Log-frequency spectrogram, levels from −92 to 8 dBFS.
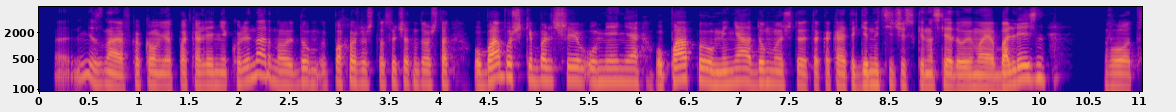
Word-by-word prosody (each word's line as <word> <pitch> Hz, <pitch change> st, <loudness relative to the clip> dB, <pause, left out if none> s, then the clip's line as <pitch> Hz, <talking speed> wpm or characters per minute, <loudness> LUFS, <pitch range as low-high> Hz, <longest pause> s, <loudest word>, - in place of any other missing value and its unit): Э, -, -, -12 dB
не 205 Hz, -4 st, -5 dB
знаю, 125 Hz, -5 st, +1 dB
в 105 Hz, -, -20 dB
каком 125 Hz, 0 st, -2 dB
я 115 Hz, 0 st, -2 dB
поколении 125 Hz, +1 st, -2 dB
кулинар, 185 Hz, -, -1 dB
но 130 Hz, -3 st, -1 dB
дум 130 Hz, 0 st, -4 dB
похоже, 140 Hz, +1 st, -1 dB
что 130 Hz, 0 st, -7 dB
с 135 Hz, -, -19 dB
учетом 140 Hz, -1 st, -4 dB
того, 130 Hz, -1 st, -2 dB
что 130 Hz, 0 st, -2 dB, 0.2 s
у -, -, +1 dB
бабушки 185 Hz, +5 st, +5 dB
большие 160 Hz, 0 st, -1 dB
умения, 150 Hz, -1 st, -2 dB
у -, -, +1 dB
папы. 175 Hz, 0 st, +5 dB
У 145 Hz, -2 st, +3 dB
меня, 140 Hz, +4 st, +1 dB
думаю, 135 Hz, -1 st, -1 dB
что 125 Hz, 0 st, -4 dB
это 120 Hz, -, -2 dB
какая-то 120 Hz, -2 st, -1 dB
генетически 125 Hz, +1 st, -2 dB
наследуемая 110 Hz, -2 st, +2 dB
болезнь, 170 Hz, -, +3 dB, 0.6 s
вот. 115 Hz, 0 st, -1 dB
130 Hz, 175 wpm, -25 LUFS, 120-150 Hz, 0.6 s, бабушки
